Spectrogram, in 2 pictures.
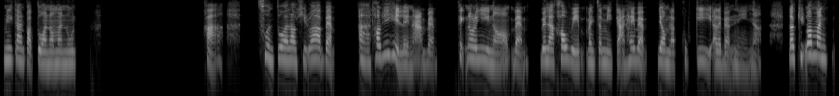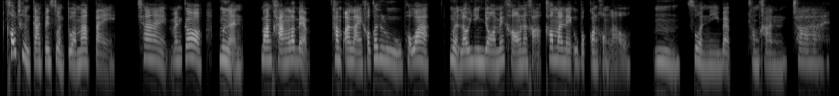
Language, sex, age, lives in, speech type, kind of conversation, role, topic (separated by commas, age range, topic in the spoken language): Thai, female, 30-34, Thailand, conversation, unstructured, none, คุณคิดว่าเทคโนโลยีสมัยใหม่ช่วยลดปัญหาสังคม หรือกลับเพิ่มปัญหามากกว่ากัน?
